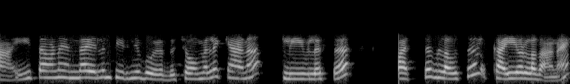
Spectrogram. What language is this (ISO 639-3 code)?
mal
